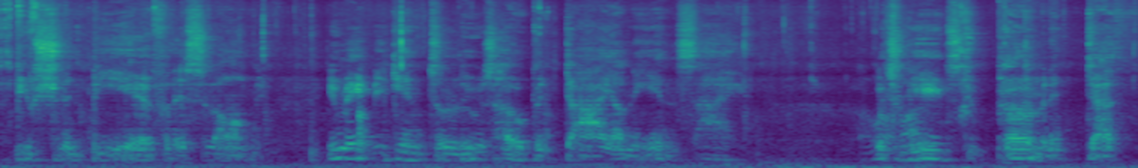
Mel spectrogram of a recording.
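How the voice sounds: Whispering in a raspy, put-on character voice, a man talks at a fairly slow pace over clear background noise.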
